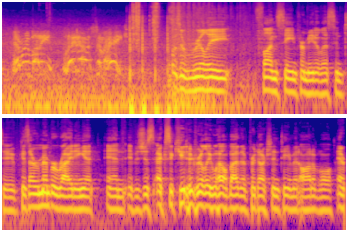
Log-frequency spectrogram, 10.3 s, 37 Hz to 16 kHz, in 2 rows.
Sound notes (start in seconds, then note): 1.8 guns shoots; 1.9 guns clicks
